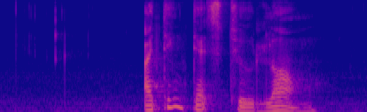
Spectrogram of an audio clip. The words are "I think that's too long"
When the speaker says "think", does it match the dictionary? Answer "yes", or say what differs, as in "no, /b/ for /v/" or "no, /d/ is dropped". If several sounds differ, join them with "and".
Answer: no, /t/ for /θ/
